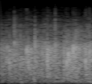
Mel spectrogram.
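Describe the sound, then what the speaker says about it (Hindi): Brief burst of audience applause welcoming a guest, Olympic medal-winning wrestler and politician Yogeshwar Dutt, onto a televised election discussion stage in Haryana, dense and fairly close for about a second. "तालियों से उनका स्वागत करें।"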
